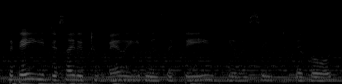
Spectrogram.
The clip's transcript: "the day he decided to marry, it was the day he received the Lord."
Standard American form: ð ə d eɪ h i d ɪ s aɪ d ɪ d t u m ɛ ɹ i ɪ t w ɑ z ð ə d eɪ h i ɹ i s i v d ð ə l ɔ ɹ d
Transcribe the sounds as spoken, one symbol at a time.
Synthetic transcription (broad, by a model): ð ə d eɪ h i d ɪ s aɪ d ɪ d t u m ɛ ɹ i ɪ t w ɑ z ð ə d eɪ h i ɹ i s i v d ð ə l ɔ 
